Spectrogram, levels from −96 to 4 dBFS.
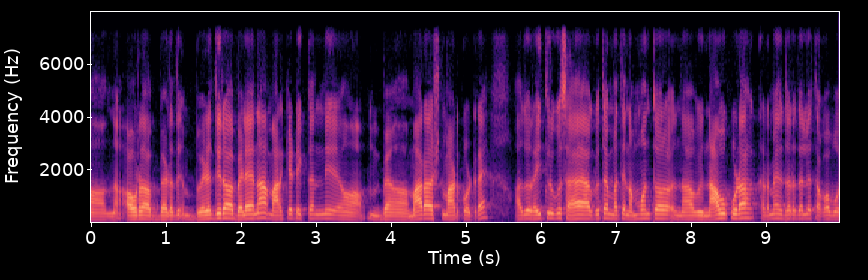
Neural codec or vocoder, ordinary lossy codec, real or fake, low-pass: codec, 16 kHz, 8 kbps, FunCodec, trained on LibriTTS, 25 frames a second; none; fake; 7.2 kHz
